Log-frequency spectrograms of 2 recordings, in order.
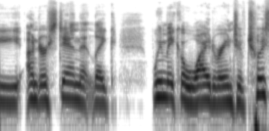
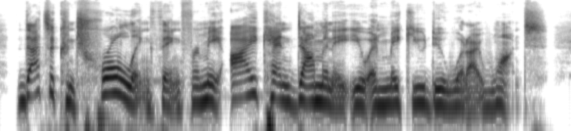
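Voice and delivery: ordinary talk, nothing marked

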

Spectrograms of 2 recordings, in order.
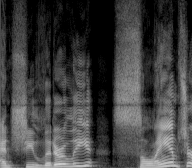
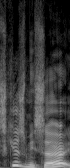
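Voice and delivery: put-on meek, timid, shy voice, higher; 3 semitones higher than usual. Retelling approaching a bar to order: imitating own meek, shy voice. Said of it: "I'm very meek and shy".

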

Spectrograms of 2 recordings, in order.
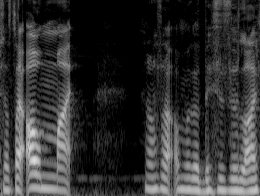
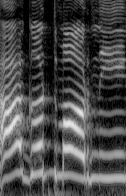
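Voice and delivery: high, loud put-on Italian accent on English words; 12 semitones higher, 6 dB louder than usual. Retelling answering the man's buongiorno, with an italian accent on english words. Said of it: "I did the accent, but not the words".

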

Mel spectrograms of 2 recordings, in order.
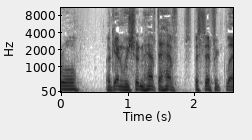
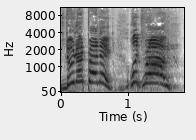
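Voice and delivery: very high, pitched-up put-on Indian accent; 3 dB louder than usual. Joking about hearing a calm warning in an accent: mock Indian accent. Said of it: "If you had an Indian run".

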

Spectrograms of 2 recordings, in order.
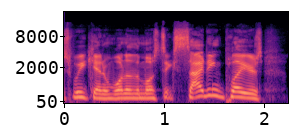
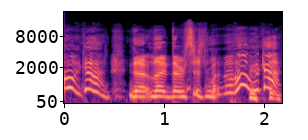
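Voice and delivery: high squeaky voice, swooping in pitch; 8 semitones higher than usual. Retelling being introduced to a football Hall of Fame finalist, Mickey Mouse voice. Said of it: "I don't know why I went full Mickey Mouse".

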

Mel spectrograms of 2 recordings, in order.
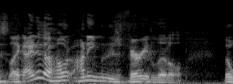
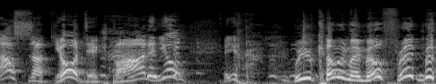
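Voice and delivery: high, loud, big cartoon caveman voice; 8 semitones higher, 10 dB louder than usual. Improvising a Flintstones scene because of a forum user's name: Barney Rubble impression. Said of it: "Your Barney Rubble impression".

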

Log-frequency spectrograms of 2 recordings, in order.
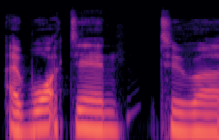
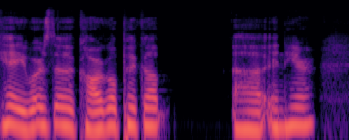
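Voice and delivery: ordinary talk, nothing marked

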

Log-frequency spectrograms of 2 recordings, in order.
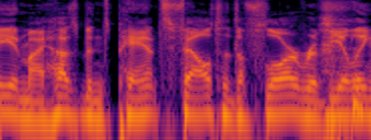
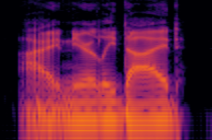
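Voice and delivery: ordinary talk, nothing marked

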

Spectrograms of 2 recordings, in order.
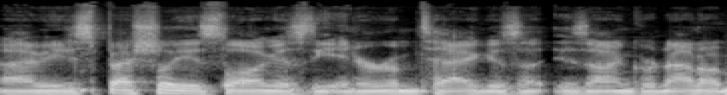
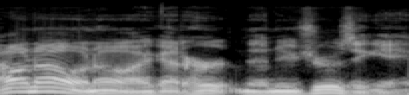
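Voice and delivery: mock-nonchalant, offhand casual tone. Recounting a player's account of his injury, retelling a nonchalant remark. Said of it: "Jack was pretty nonchalant".

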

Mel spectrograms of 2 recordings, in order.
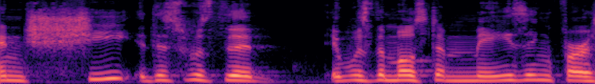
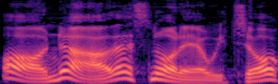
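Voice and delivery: Australian way of talking. Pretending to be an Australian listener objecting: Australian accent. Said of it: "That's pretty good, man".

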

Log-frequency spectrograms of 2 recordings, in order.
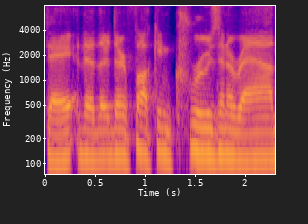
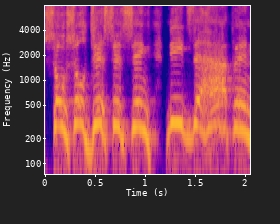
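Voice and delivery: very high, drawn-out, slow police megaphone announcer voice; 13 semitones higher than usual. Retelling how the cops announced over megaphones: imitating a cop on a megaphone. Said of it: "they have the megaphones, and they go".

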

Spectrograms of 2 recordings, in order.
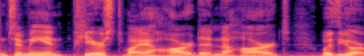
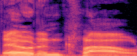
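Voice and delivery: put-on speaking in an old wizard voice; 4 semitones lower than usual. Host reading out a commenter's name, in Gandalf voice. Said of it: "I'm going to try my Gandalf voice here".

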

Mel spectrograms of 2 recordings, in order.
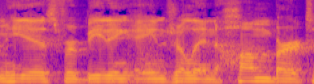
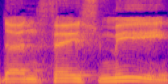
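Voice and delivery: deep, slow giant's voice. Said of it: "And then Shanky says".

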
